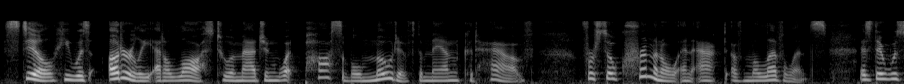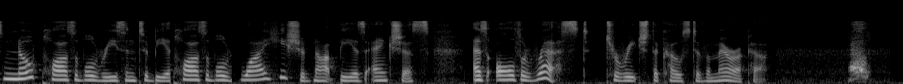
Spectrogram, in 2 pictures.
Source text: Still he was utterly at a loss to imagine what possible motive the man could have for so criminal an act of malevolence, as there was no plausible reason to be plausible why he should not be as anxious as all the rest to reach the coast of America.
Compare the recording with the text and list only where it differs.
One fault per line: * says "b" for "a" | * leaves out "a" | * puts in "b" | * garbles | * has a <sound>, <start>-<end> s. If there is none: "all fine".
* has a bark, 17.5-17.8 s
